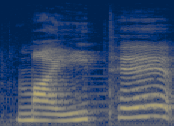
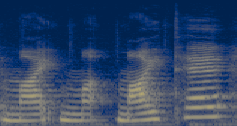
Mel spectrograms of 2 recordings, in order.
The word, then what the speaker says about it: Maite: And in Portuguese, the secret, like if there's a secret to pronouncing this name, is to not put too much emphasis on the first part of the name. So it's literally Maite. It's the second half of the name that comes to life, and you don't focus on the A and the I at all.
